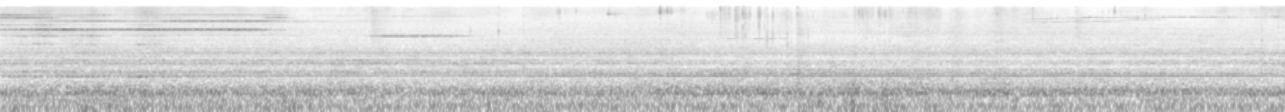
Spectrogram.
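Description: SEPTA Market-Frankford Line elevated train running, heard from inside the car: a steady rumble of wheels on rail under a constant whine, with high-pitched wheel squeals in the first few seconds and again near the end as it pulls into a station.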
